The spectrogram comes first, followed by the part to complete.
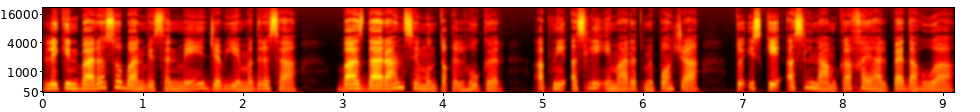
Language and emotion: Urdu, neutral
